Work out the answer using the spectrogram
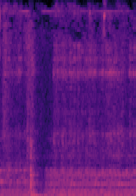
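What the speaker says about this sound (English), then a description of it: "So I'm putting it into the Cricut." A Cricut Maker cutting machine pulls in its cutting mat with a brief mechanical whir and rattle, close by and steady.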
